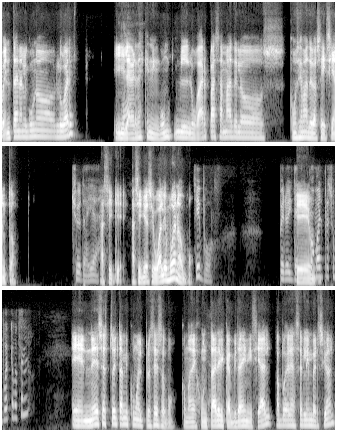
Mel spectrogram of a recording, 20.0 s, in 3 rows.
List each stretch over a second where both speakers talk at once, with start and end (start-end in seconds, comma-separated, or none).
none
